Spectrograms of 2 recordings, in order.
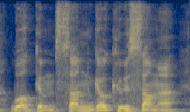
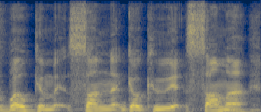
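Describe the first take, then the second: First: Said in the usual way. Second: Slow, deliberate, stiffly polite welcome; formal greeting. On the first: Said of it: "In the Japanese, she says". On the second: Retold or imitated. Receptionist formally welcoming Goku at Capsule Corporation, slow and stiff. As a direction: greet him with measured, careful politeness. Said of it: "it is an extremely formal greeting".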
